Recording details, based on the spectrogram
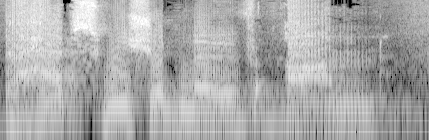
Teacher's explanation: it is said in a firm way with a falling intonation at the end · This falling intonation makes it a more definite statement rather than a suggestion.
